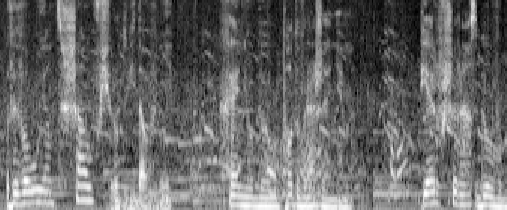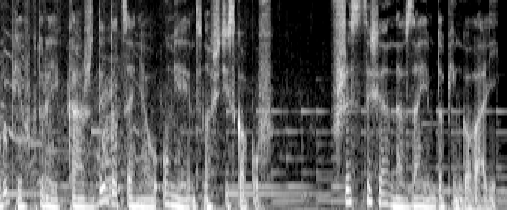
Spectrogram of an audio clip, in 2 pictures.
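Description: A man narrating a children's story as an audiobook, with expressive scripted delivery. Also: medium pitch.

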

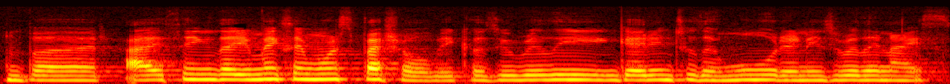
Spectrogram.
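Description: A woman's voice: on the high side, level tone, brisk, dark tone. A young woman from Mexico, hosting a casual Q&A on her sofa and laughing often. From Mexico, raised partly in Canada. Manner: chatty, laughs often, many restarts. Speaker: channel host. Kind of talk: casual Q&A chat. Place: living room sofa, indoors. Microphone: camera a few feet away.

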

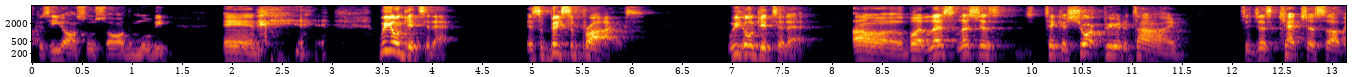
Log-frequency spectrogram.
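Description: A hoarse man in his thirties, losing his voice, hosting a casual livestream from a small room and greeting viewers by name. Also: medium pitch. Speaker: livestream host.

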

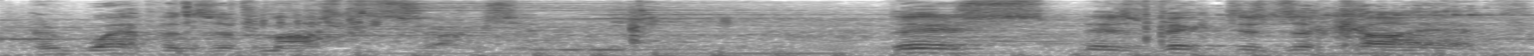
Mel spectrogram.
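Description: An actor as a grim British special forces captain. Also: male voice, medium pitch, close to an everyday voice. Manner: measured, grim. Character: grave male British special forces captain giving briefing. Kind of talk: cinematic scripted narration. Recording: loud music under the voice.

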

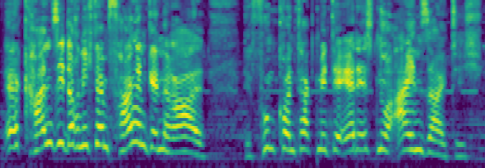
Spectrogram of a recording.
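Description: A woman's voice: sits high, expressive, moderate pace, faint music behind. An actress playing an alert, matter-of-fact young space crew woman in an audio drama, assertive and explanatory. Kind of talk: 1980s sci-fi audio drama acting.

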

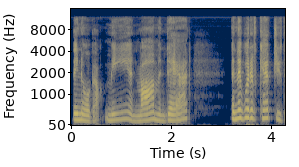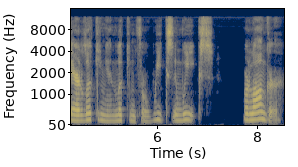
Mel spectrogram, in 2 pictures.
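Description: An actress playing a caring, grave and patient older sister in an audio drama. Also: female voice, medium pitch, measured pace, creaky. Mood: gentle, serious.

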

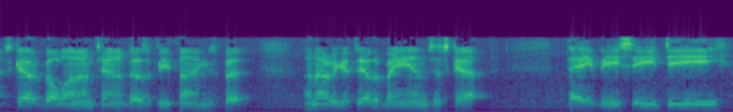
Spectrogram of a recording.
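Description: A middle-aged man talking casually and haltingly in a plainspoken way, as if showing a gadget on a home video. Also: sits low. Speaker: amateur vlogger, radio hobbyist. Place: small indoor room, kitchen-like. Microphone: handheld camera at arm's length. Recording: dull lo-fi camera audio, clear noise.

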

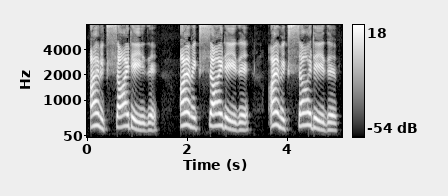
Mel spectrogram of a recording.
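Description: A woman teacher repeating short phrases slowly and carefully in a repetition drill. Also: sits high, expressive, darkish tone, no room sound, studio quality. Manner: repeats each phrase three times, carefully.

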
